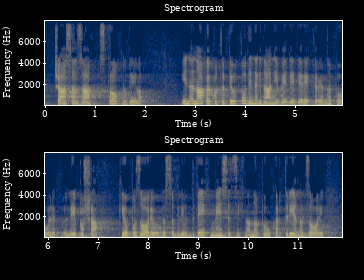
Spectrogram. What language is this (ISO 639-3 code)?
slv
